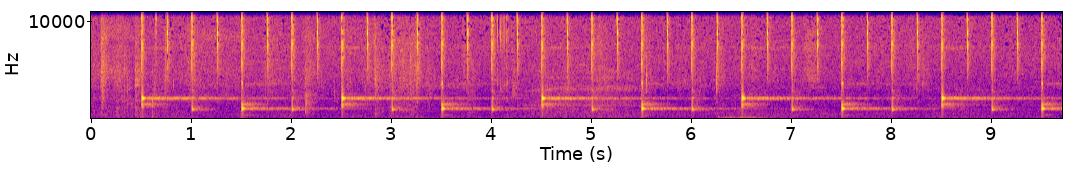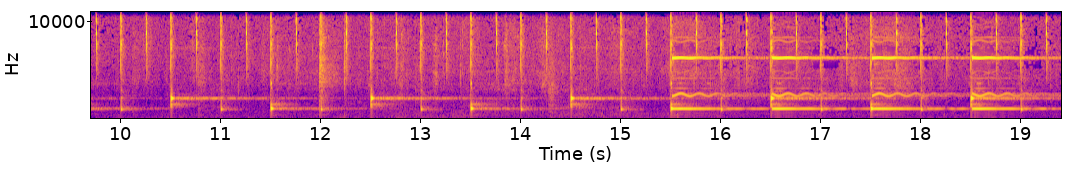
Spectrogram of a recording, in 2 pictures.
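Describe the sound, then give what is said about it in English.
A game show countdown clock, started for a numbers round with a target number of 736, ticks steadily at a brisk pace beneath a repeating bright musical phrase, building to a busier, higher flourish near the end. No one speaks. “target number is, with which we start the clock, 736.”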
